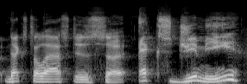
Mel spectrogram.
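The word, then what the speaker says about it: XGIMI: to last is uh X jimy I think that's how you pronounce it xgy yeah xgy XG Mii the AA 2 MH so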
